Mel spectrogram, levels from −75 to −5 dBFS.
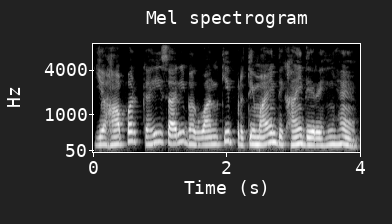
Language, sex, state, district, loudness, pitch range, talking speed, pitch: Hindi, male, Uttar Pradesh, Lalitpur, -14 LUFS, 160-180 Hz, 165 wpm, 165 Hz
